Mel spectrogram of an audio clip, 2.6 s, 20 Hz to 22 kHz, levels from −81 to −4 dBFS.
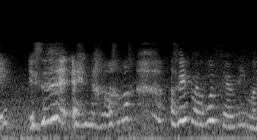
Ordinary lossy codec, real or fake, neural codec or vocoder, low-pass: none; fake; codec, 16 kHz, 6 kbps, DAC; 7.2 kHz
